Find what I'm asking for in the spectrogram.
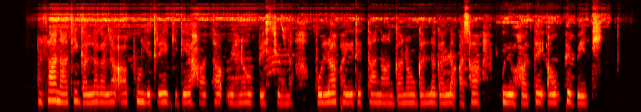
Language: Wolaytta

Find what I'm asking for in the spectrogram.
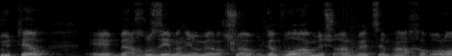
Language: Hebrew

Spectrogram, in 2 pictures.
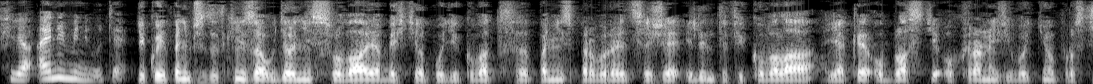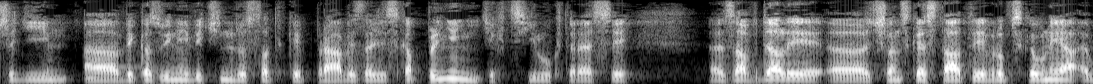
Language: Czech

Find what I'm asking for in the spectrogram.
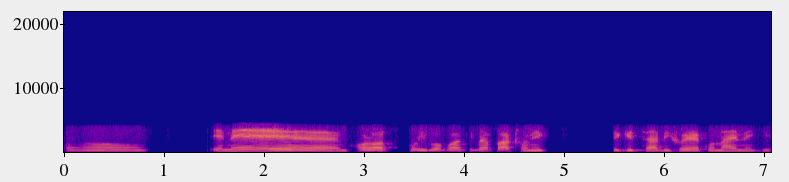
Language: Assamese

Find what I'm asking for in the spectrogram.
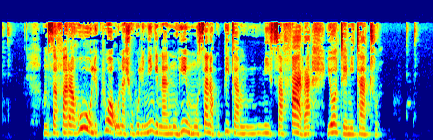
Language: Swahili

